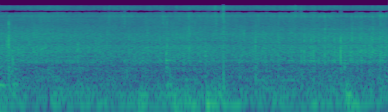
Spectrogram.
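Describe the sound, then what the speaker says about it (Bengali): Dried fish (shutki) fries in a pan with a continuous, even, crackling sizzle like light rain. Occasional tiny pops stand out close by, and no one talks. "এই যে আমার শুটকিগুলা ভাজা হয়ে গেছে।"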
